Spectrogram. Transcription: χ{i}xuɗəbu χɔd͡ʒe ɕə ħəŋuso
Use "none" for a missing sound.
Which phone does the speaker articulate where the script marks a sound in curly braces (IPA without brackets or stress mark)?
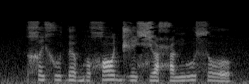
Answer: i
